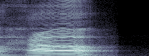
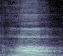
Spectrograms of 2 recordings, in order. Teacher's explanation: इसको हलक से निकालना होगा हा, और ये छोटी हा, इसको नॉर्मल आवाज़ में निकालेंगे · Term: बड़ी हा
